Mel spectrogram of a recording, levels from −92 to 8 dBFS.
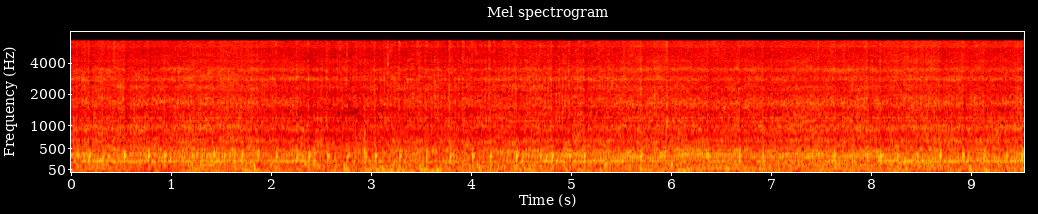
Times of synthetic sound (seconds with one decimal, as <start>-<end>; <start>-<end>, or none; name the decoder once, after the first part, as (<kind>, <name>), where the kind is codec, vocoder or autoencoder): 0.0-3.1 (codec, DAC); 5.4-9.5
